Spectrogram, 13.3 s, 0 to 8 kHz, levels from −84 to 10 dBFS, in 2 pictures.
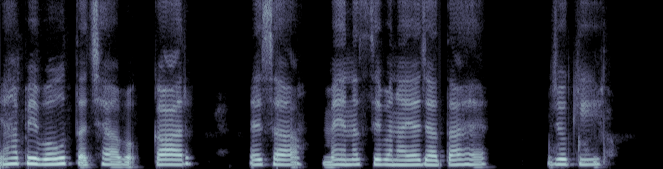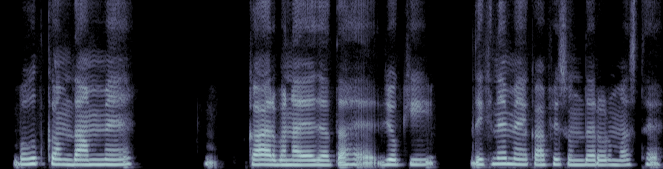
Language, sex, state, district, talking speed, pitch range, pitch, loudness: Hindi, female, Bihar, Jahanabad, 135 wpm, 220-250 Hz, 230 Hz, -17 LUFS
